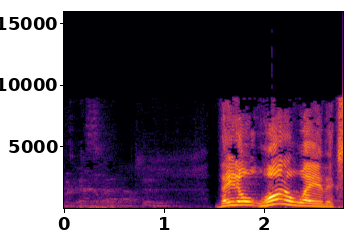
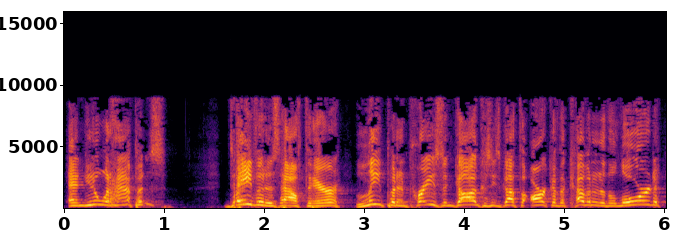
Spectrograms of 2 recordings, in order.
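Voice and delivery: ordinary delivery

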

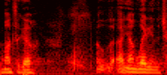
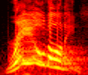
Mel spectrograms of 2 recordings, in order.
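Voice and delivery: loud, high, slow cry; preacher's shout; 20 dB louder, slower than usual. Acted. Preacher crying out to the church, loud and slow. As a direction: call it out from the pulpit.

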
